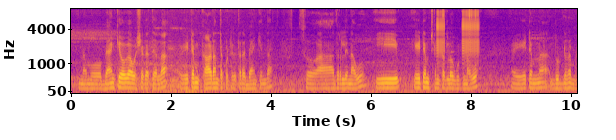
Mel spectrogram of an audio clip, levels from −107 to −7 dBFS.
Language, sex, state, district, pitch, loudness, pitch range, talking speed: Kannada, male, Karnataka, Shimoga, 120 Hz, -27 LUFS, 115-130 Hz, 135 wpm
